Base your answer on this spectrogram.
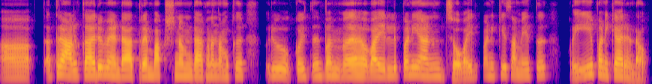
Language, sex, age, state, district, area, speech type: Malayalam, female, 18-30, Kerala, Kozhikode, urban, spontaneous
